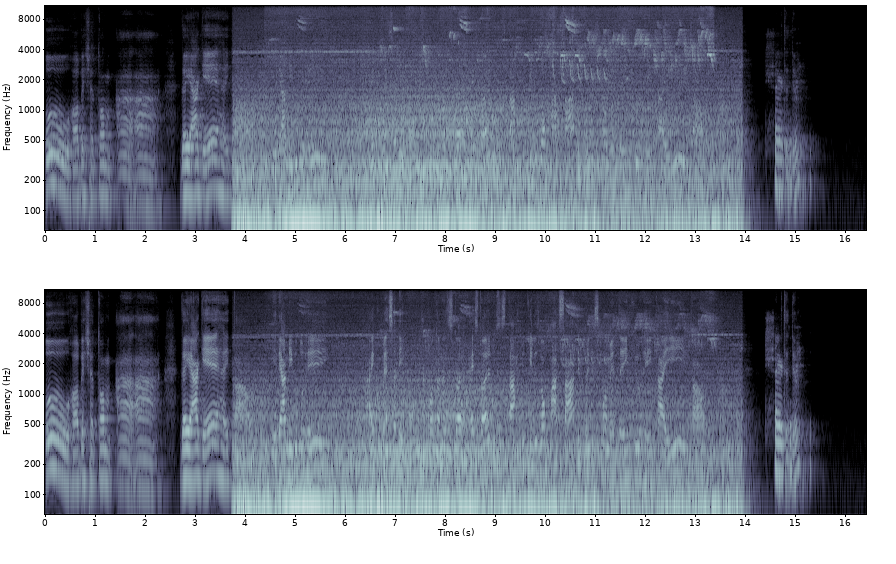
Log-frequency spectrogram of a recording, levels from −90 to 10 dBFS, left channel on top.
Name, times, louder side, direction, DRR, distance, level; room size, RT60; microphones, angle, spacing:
voice 1, 0.0-2.3 2.7-4.2 4.5-5.7 6.4-7.2 7.6-13.2 14.8-15.1, right 4 dB, 50° right, 0.9 m, -28 dB
sound 1, 3.7-13.9, left 1 dB, 20° left, 0.6 m, -18 dB
sound 2, 4.4-13.4, left 6 dB, 85° left, 2.2 m, -33 dB
voice 2, 14.4-15.3, right 7 dB, 85° right, 0.5 m, -30 dB
22.5 x 12.0 x 3.9 m
head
